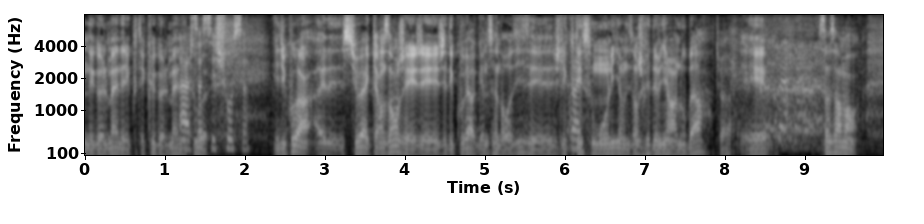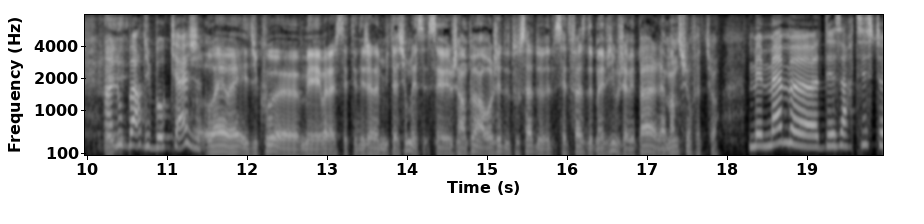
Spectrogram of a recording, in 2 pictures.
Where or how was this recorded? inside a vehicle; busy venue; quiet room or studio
busy venue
